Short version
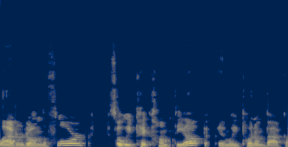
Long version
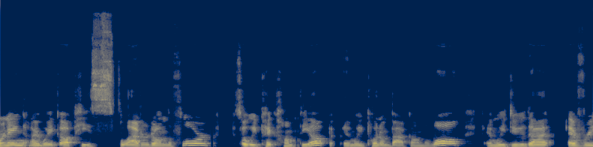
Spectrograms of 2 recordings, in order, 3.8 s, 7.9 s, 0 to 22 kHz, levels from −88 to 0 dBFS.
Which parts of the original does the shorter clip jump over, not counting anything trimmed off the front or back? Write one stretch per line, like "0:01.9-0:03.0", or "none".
none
